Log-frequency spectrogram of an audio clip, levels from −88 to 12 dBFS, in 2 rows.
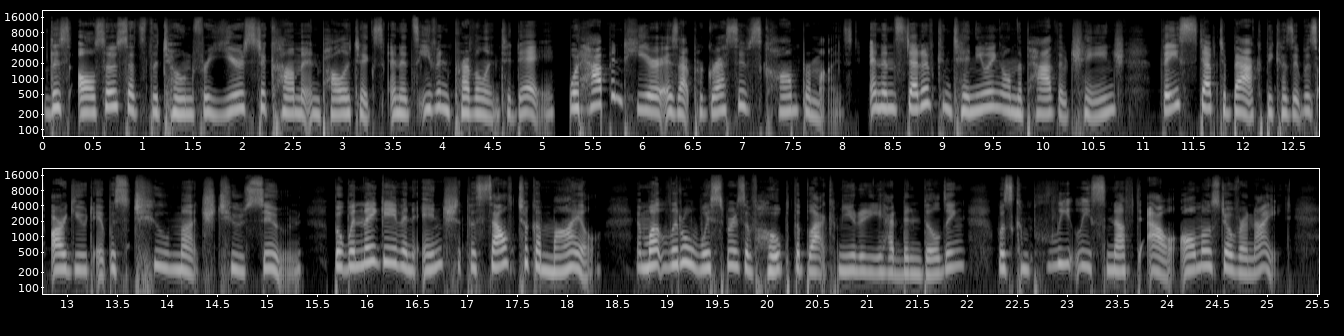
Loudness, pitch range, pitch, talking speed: -29 LUFS, 210-260 Hz, 230 Hz, 175 wpm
